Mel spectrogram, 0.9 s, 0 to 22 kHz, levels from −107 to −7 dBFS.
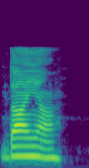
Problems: none marked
